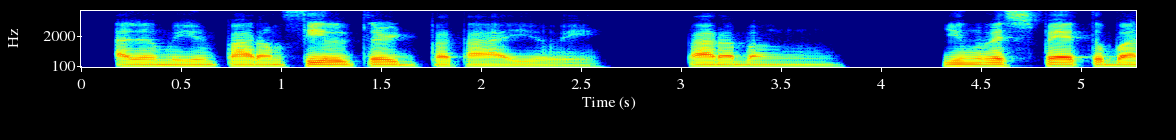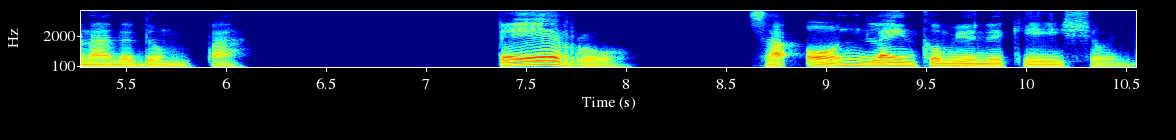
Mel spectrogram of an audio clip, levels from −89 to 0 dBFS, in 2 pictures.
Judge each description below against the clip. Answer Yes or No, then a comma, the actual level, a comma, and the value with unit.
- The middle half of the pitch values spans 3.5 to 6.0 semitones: No, average, 3.0 semitones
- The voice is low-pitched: Yes, very low, 90 Hz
